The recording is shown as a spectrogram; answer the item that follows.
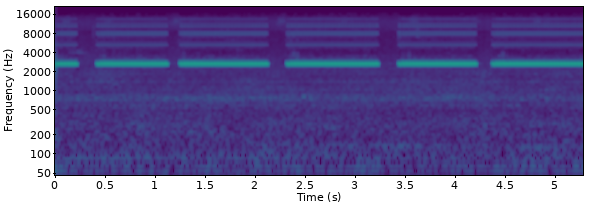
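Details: Italian tree cricket near Brighton, United Kingdom, 21 September 2019, producing a bright, pure trilling tone in bursts of about a second, each separated by a brief gap.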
